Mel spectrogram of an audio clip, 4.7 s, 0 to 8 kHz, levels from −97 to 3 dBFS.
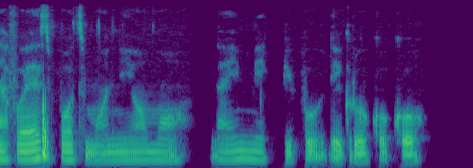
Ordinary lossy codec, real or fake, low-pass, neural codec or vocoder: none; real; 7.2 kHz; none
